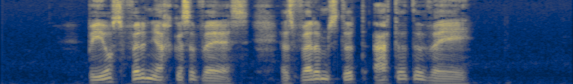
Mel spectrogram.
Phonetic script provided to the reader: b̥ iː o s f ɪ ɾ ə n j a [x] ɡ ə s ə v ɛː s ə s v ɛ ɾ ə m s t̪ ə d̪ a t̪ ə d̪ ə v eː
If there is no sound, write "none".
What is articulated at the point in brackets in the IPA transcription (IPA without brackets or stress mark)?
x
